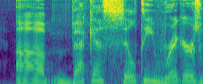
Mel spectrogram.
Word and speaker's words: Becca Syltie-Riggers: This year's Spotlight winner from Arts Missoula's Missoula on Main event, Becca Syltie-Riggers.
